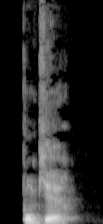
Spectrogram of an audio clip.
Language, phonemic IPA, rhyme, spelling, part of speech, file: French, /pɔ̃.pjɛʁ/, -ɛʁ, pompière, noun, LL-Q150 (fra)-pompière.wav
- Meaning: female equivalent of pompier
